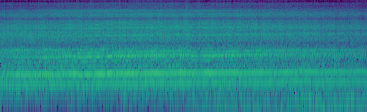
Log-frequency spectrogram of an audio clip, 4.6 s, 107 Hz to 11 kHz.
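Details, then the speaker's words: Zipforce Distance e-bike friction-drive kit (250 W motor, 16 Ah battery) on knobby off-road tires, noisier than slick tires: steady high whine with a buzzy hum from the roller, pitch holding steady; loud but normal. "Utiliser le Zipforce avec des pneus de ville ou slick réduit beaucoup le bruit. Cependant, avec des pneus de cross ou tout terrain, le niveau de bruit est nettement plus élevé, comme vous pouvez"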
